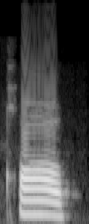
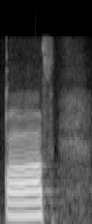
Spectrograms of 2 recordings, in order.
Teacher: जो उसमें खा का साउंड आ रहा है वो हटा के कॉफ। तो ये भी जो है हल्क, जो आपका जहाँ से आइन था उससे थोड़ा सा ऊपर आए, और जो हमारी ज़बान का लास्ट पार्ट है और जहाँ से गैन अदा होता है उसी के तकरीबन आसपास कॉफ का मखरज है।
